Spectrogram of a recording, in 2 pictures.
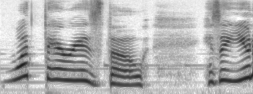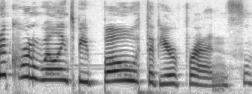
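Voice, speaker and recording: A woman's voice: very high-pitched, animated, unhurried, faint music behind, heavily acted. A woman voicing an exasperated, battered female unicorn in a cartoon-style fan audio drama, weary but earnest. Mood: earnest, conciliatory.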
